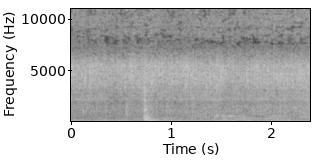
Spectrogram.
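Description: Onion paste drops into hot oil in a pan for a Rupchanda fish curry, giving a steady, close, continuous sizzle and frying hiss throughout with no talking.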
